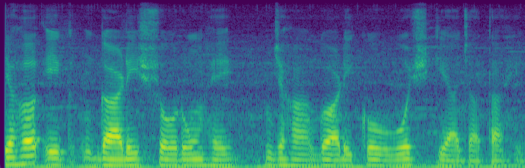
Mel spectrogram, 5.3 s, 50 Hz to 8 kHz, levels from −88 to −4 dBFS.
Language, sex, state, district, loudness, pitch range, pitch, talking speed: Hindi, male, Madhya Pradesh, Dhar, -18 LUFS, 95-105 Hz, 100 Hz, 135 wpm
